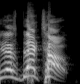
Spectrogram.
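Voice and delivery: high, loud hyped-up billing; mock segment announcement. Naming the riff as a segment, loud mock announcement.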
